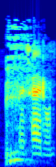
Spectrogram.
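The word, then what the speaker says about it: Caesareum: Creo que lo he dicho bien, buenas tardes. – Hola, buenas tardes. Sí, sí, lo he dicho bien. Caeserum, sí. Así es.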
